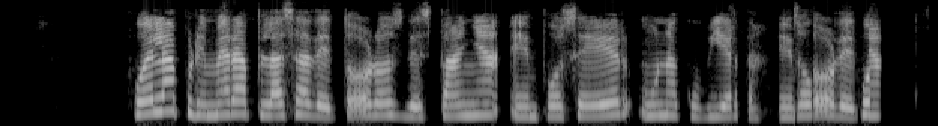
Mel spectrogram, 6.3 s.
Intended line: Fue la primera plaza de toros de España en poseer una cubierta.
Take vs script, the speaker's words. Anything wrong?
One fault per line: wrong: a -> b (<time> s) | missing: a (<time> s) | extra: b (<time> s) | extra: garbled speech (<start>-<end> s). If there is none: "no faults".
extra: garbled speech (5.2-5.9 s)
